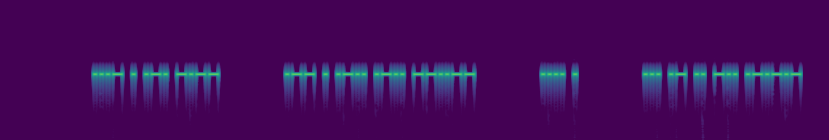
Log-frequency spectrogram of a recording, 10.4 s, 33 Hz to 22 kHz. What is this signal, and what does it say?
Morse code, heard as a keyed tone, about 32 wpm, 700 Hz. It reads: VERY WELL, HE SAID.
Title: 3x Word-Spacing - Sentences from Top 200 Words - 30wpm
